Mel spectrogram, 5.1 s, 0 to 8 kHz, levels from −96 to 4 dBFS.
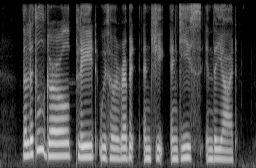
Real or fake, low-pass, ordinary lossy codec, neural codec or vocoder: real; 7.2 kHz; none; none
